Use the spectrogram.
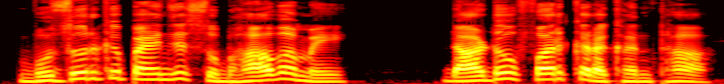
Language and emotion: Sindhi, neutral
